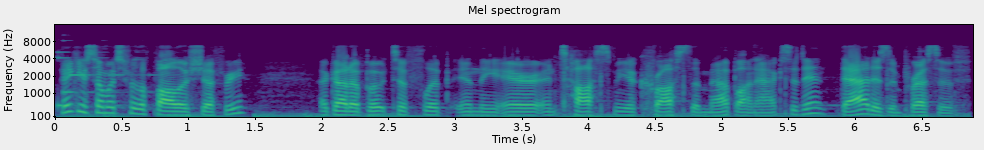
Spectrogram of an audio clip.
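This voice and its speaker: A man's voice: medium pitch, animated, brisk, fairly bright tone, highs cut off, soft background music. A man running a live cooking stream, chatting and cheerfully thanking viewers as he cooks.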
